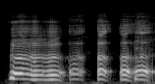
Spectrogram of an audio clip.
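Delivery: high, chopped mock laugh; staccato, high-pitched fake laughing; imitated laugh. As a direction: imitate a bunkie's repetitive cackle in short bursts. Imitates the bunkie's laugh again.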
